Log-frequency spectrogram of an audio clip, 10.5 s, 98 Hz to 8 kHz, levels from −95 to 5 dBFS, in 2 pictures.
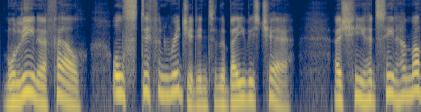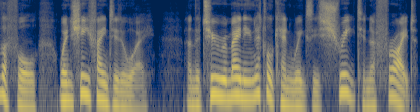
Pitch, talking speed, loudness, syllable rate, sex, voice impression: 150 Hz, 170 wpm, -18 LUFS, 5.0 syllables/s, male, very masculine, very adult-like, slightly old, thick, tensed, powerful, bright, hard, slightly clear, fluent, cool, intellectual, slightly refreshing, sincere, very calm, slightly mature, friendly, very reassuring, unique, slightly elegant, wild, slightly sweet, lively, kind, slightly intense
